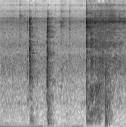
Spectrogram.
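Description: Carrot palya being stirred in a pan: a few distinct scraping strokes of a spoon against the pan, with a soft sizzle of the vegetables underneath that turns brighter and louder partway through.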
